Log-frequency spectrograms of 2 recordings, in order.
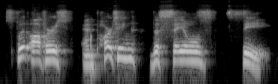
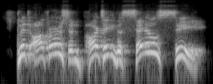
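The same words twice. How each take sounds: First: It is said in his plain voice. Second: It is said in an aristocratic accent.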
